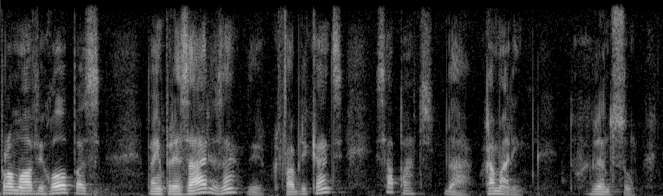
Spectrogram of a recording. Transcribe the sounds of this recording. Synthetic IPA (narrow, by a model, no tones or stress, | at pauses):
pɾomɔvɪɦowpɐs | pɾɐẽpɾezaɾjʊsnɛd̪ɪfabɾikɐ̃t̪ɪs | ɪsapat̪ʊ̥sd̪ɐhamaɾĩ | d̪ʊɡɾɐ̃nd͡ʒ̪ɪʊsṵw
